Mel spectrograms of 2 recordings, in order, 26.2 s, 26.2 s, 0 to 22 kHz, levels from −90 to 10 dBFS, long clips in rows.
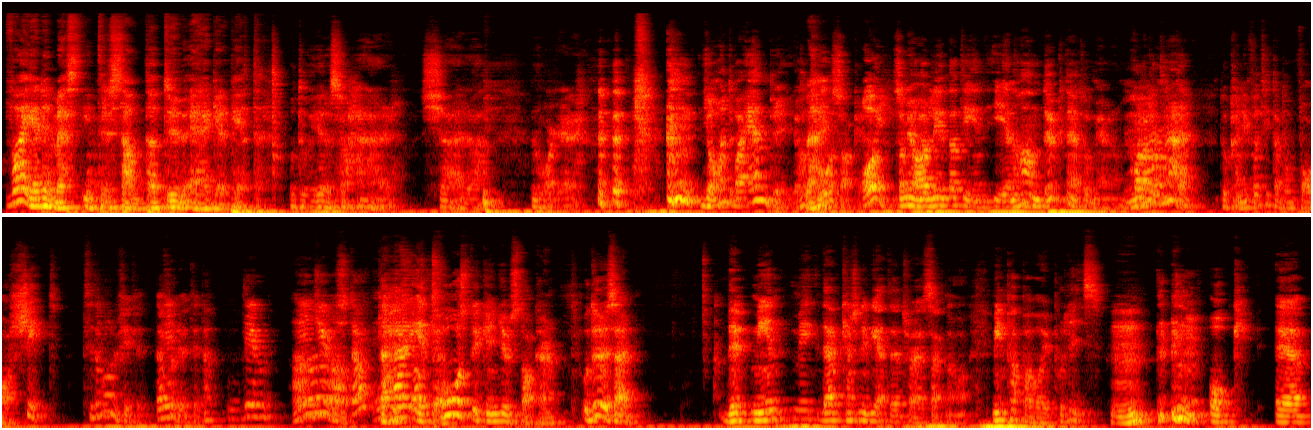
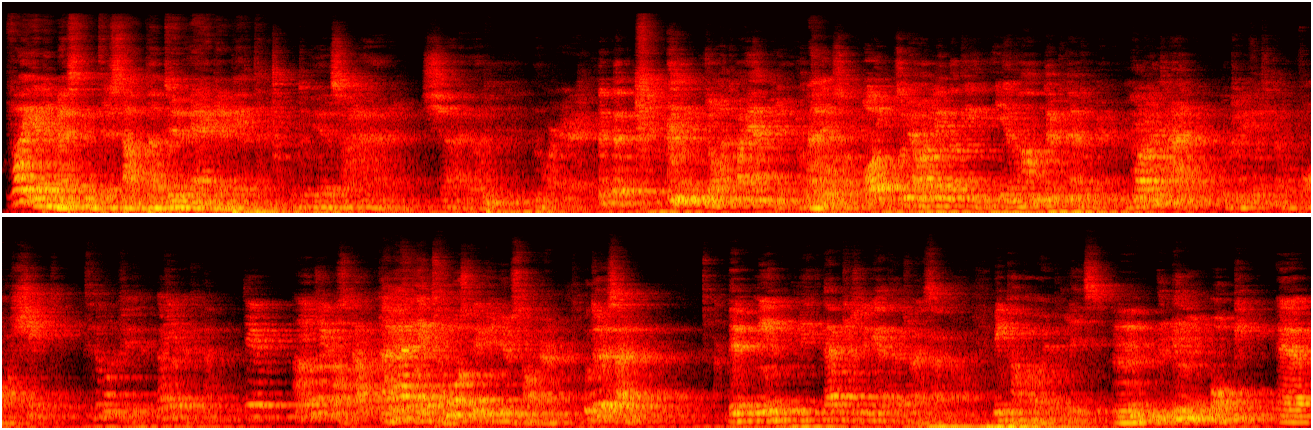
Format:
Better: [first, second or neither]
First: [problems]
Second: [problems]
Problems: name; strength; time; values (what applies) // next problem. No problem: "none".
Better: first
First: room echo; slight; dies away in 0.3 s // off-mic speech; far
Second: room echo; strong; dies away in 1.6 s // off-mic speech; far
